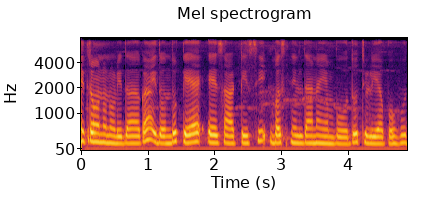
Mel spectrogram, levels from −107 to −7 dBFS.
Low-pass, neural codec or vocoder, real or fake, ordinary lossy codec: 7.2 kHz; none; real; AAC, 48 kbps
